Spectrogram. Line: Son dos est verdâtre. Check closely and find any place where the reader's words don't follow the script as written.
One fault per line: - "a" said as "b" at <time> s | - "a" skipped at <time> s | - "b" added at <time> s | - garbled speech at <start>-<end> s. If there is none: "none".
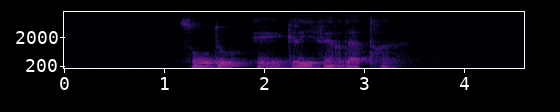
- "gris" added at 2.2 s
